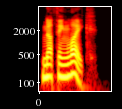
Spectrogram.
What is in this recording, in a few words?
nothing like, US English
